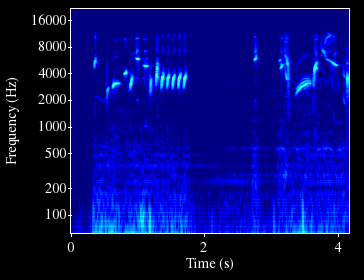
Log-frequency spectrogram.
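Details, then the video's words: Lively goldfinch song: a tumbling series of high, liquid twitters and clear repeated notes, a short gap, then more slurred, rising chirps. "ساعة من تغريد الحسون 1H de chant chardonneret / Cancion Jilguero 1H"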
